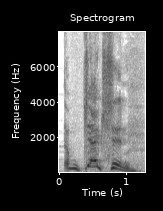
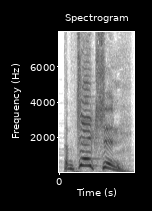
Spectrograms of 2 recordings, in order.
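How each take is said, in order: First: It is said tentatively, without much conviction. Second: It is said forcefully, with strong conviction.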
